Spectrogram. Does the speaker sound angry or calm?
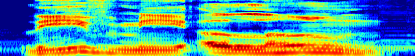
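angry. It is said forcefully, sounding a little angry. "If you did it like I did, yes, it is"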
